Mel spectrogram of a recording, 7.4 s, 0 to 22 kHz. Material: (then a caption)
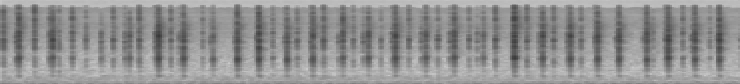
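Plastic. A clear plastic spray bottle with a white trigger, partly filled with liquid, is held upright and tapped along its side with fingertips and nails. The result is a quick, steady run of light, dry clicks with a bright tone around 1.3 kHz, each dying away almost instantly over a faint low hum.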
